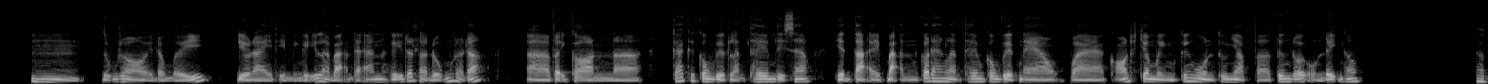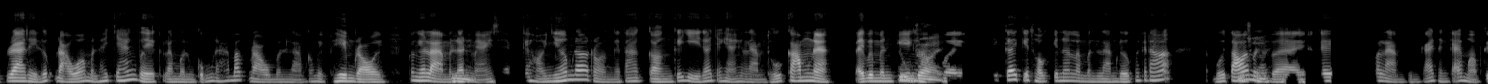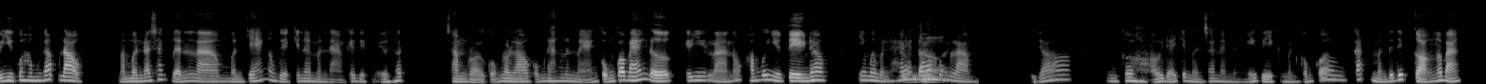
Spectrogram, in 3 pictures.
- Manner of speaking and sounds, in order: tapping; other noise
- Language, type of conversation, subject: Vietnamese, advice, Bạn đang chán nản điều gì ở công việc hiện tại, và bạn muốn một công việc “có ý nghĩa” theo cách nào?
- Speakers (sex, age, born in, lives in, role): male, 30-34, Vietnam, Vietnam, advisor; male, 30-34, Vietnam, Vietnam, user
